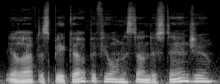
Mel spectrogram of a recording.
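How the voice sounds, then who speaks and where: A man playing a calm, friendly veteran thief in an ASMR audio roleplay, speaking in a patient, soothing, conversational way. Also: fairly low pitch, quick pace, a little hiss or hum, lightly acted. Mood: friendly, easygoing. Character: calm, friendly veteran male thief smoothing over team tensions.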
